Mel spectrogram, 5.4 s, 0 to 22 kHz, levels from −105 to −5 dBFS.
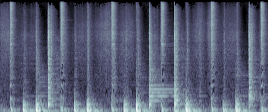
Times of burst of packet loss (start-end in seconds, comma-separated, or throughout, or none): none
